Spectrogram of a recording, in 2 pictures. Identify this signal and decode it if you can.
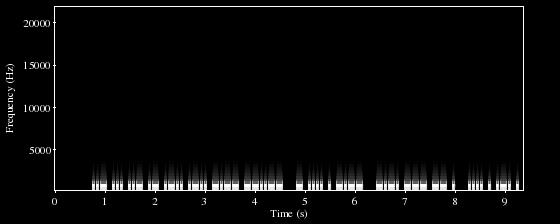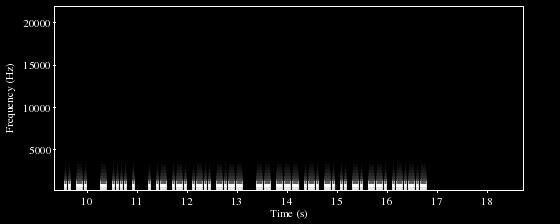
Morse code, heard as a keyed tone, about 30 wpm, 700 Hz. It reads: USUALLY, THEY COME HERE IN THE EARLY MORNING.
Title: Sentences from Top 1000 Words - Review Part 3 - 30wpm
